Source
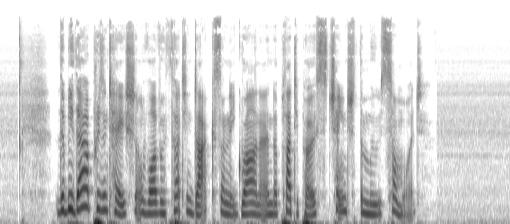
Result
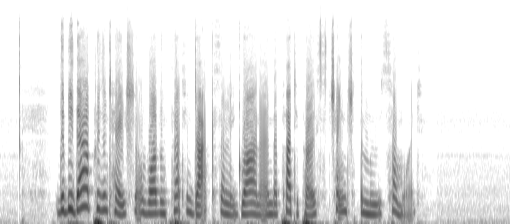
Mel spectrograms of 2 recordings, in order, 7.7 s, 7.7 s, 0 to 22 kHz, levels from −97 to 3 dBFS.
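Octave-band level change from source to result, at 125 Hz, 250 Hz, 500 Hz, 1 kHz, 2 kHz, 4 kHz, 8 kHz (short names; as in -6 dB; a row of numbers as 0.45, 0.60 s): -6.0, -6.0, -6.5, -6.5, -8.0, -10.5, -17.5 dB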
